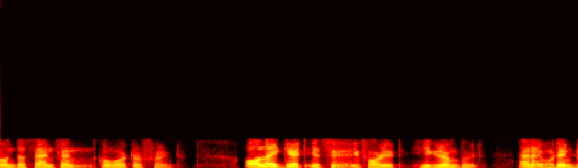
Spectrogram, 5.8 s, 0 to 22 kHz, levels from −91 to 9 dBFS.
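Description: Throughout, the speech carries the sound of the G.729 codec at 8 kbit/s: nothing above 4 kHz, and a slightly rough, synthetic texture because each 10 ms frame is rebuilt from a vocal tract filter, a pitch predictor and a few pulses rather than the actual waveform.

VoIP packet loss concealed by the speech codec appears three times. From 0.73 to 0.95 s, about 200 ms of audio is missing, and from 3.34 to 3.61 s, about 180 ms. Each gap is bridged by the decoder repeating its last pitch and filter at falling gain, giving a buzzy tone or coloured noise that fades. At 5.34 to 5.56 s, only 20 ms is lost, but because each frame depends on the previous one, the speech stays weak or distorted for tens of milliseconds or more afterwards.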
